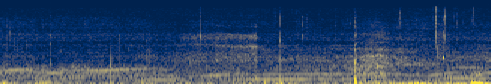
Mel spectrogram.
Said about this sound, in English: this is one wonderful car. Just listen to that noise, folks.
